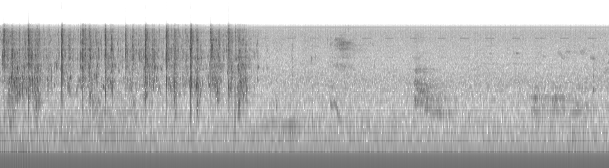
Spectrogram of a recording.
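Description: A child swims and splashes in water, giving a burst of rapid sloshing splashes for about five seconds, then quieter water movement with faint voices in the background.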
